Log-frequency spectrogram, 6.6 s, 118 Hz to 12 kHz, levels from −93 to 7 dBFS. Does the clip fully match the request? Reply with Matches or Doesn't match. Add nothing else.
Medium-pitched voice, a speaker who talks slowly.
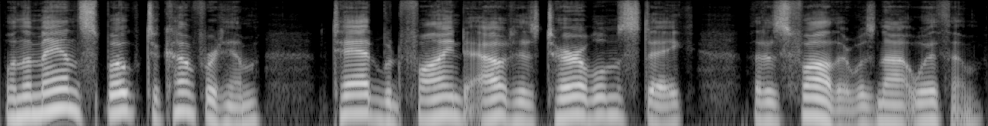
Doesn't match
